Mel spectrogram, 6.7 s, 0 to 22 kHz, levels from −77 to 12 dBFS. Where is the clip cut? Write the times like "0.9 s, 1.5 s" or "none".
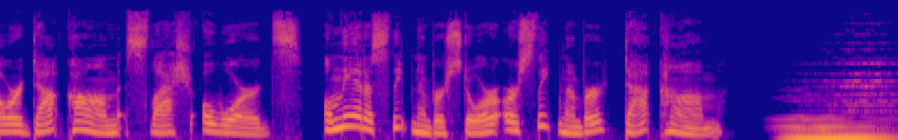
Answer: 5.5 s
